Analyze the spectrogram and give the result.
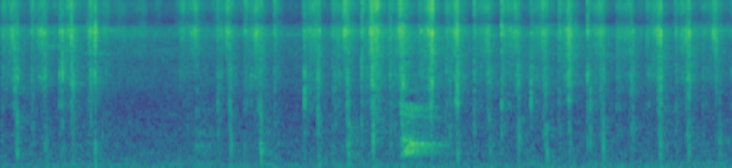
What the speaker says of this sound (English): Let me get one more card for Sagittarius.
